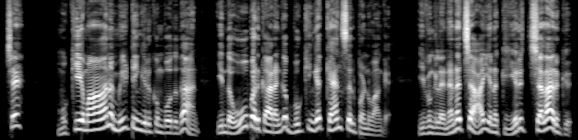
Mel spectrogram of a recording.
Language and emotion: Tamil, angry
